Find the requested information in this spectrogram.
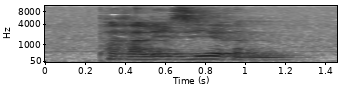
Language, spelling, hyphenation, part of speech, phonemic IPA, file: German, paralysieren, pa‧ra‧ly‧sie‧ren, verb, /ˌpaʁalyˈziːʁən/, De-paralysieren.ogg
- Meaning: to paralyze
